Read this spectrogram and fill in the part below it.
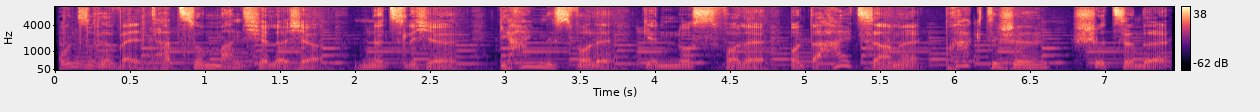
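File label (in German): Austrian, commentary, Freundlich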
